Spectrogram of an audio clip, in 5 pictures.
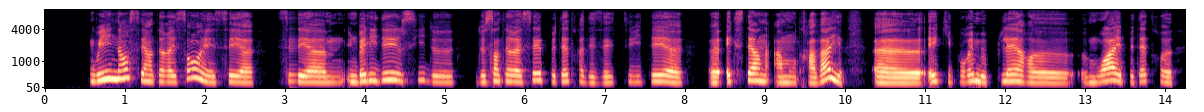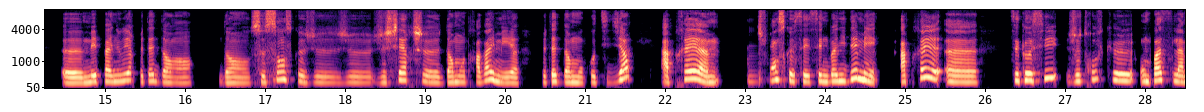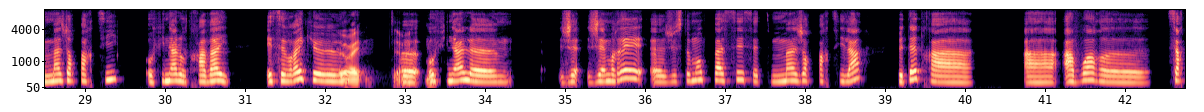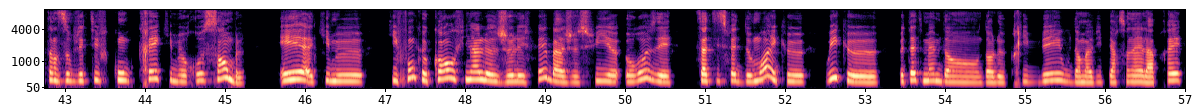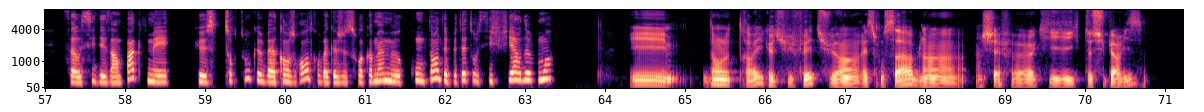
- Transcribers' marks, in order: stressed: "majeure"; stressed: "ressemblent"; other background noise
- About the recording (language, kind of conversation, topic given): French, advice, Comment puis-je redonner du sens à mon travail au quotidien quand il me semble routinier ?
